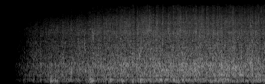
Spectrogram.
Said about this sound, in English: Water flows out of a thick black tube down a ravine into Strawberry Creek. This quarter-mile stretch of waterway now functions as part of a complex filtration system.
